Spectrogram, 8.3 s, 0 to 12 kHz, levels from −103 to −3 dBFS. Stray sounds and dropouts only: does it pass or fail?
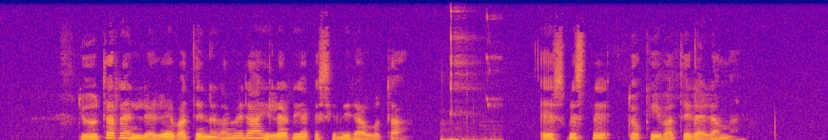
fail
